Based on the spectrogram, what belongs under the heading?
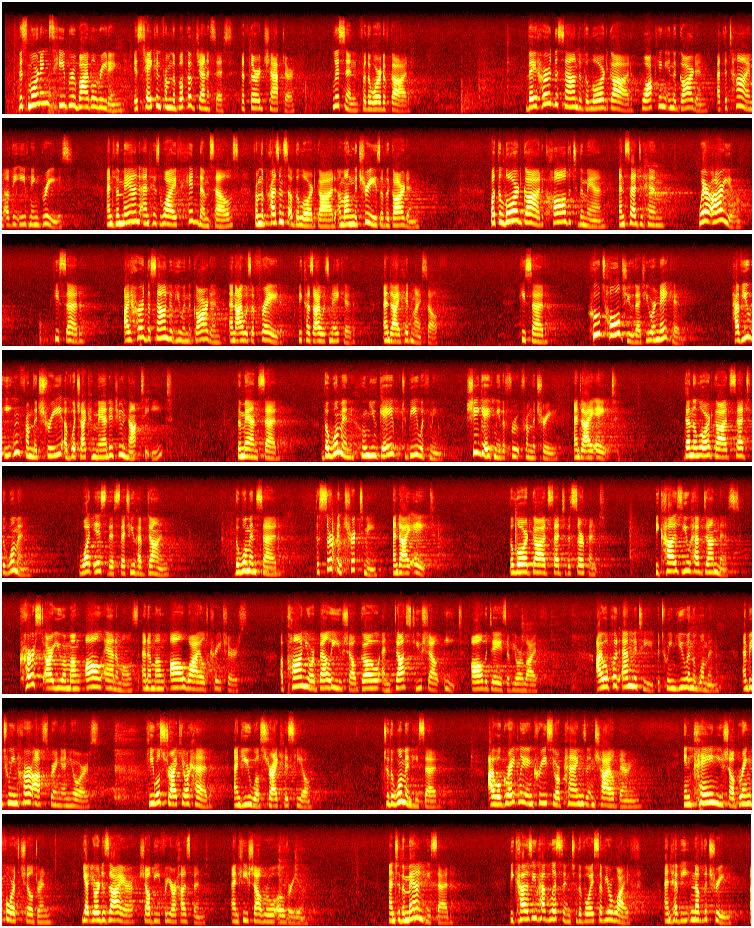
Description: A sermon delivered by the Rev. Peter J. Gomes at Marsh Chapel at Boston University.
